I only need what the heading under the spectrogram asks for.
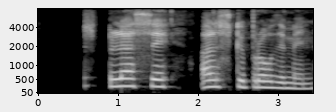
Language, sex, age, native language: Icelandic, male, 7, Icelandic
